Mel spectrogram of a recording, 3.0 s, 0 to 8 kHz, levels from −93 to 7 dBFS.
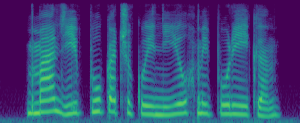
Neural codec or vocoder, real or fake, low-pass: autoencoder, 22.05 kHz, a latent of 192 numbers a frame, VITS, trained on many speakers; fake; 7.2 kHz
